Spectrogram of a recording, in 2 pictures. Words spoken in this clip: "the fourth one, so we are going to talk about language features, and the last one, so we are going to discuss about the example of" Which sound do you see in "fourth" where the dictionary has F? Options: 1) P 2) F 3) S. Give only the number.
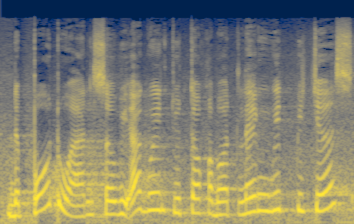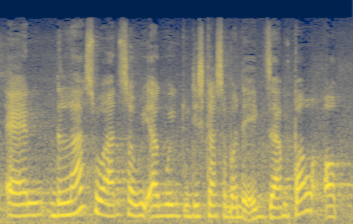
1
